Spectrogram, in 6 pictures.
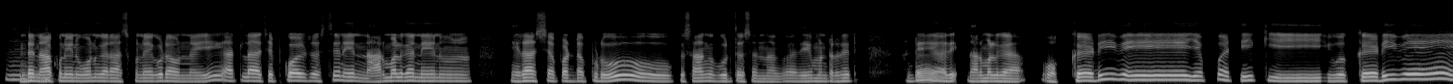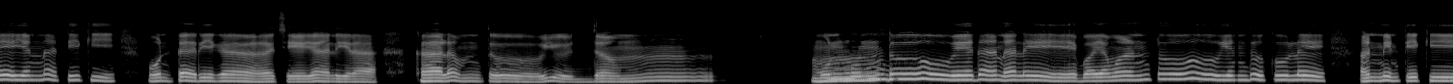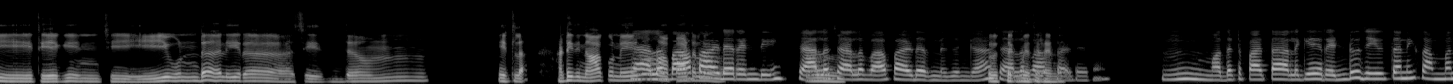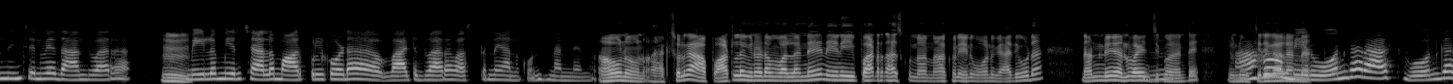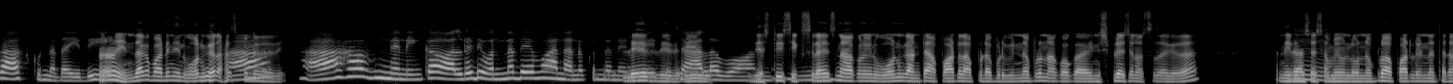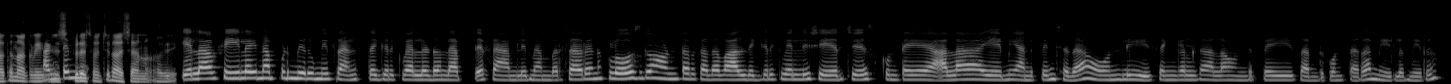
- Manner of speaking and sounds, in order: in English: "ఓన్‌గా"; in English: "నార్మల్‌గా"; in English: "సాంగ్"; in English: "నార్మల్‌గా"; singing: "ఒక్కడివే ఎప్పటికీ ఒక్కడివే ఎన్నటికీ ఒంటరిగా … తెగించి ఉండాలిరా సిద్ధం"; other background noise; in English: "యాక్చువల్‌గా"; in English: "ఓన్‌గా"; background speech; in English: "ఓన్‌గా రాస్ ఓన్‌గా"; in English: "ఓన్‌గా"; in English: "ఆల్రెడీ"; in English: "జస్ట్"; in English: "సిక్స్ లైన్స్"; in English: "ఓన్‌గా"; in English: "ఇన్స్పిరేషన్"; in English: "ఫీల్"; in English: "ఫ్రెండ్స్"; in English: "ఫ్యామిలీ మెంబర్స్"; in English: "క్లోజ్‌గా"; in English: "షేర్"; in English: "ఓన్లీ సింగిల్‌గా"
- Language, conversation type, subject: Telugu, podcast, నిరాశగా ఉన్న సమయంలో మీకు బలం ఇచ్చిన పాట ఏది?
